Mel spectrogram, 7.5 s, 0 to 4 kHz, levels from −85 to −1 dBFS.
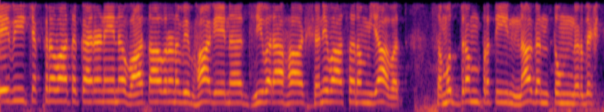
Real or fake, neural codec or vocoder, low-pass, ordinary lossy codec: fake; codec, 16 kHz, 8 kbps, FunCodec, trained on Chinese and English, 25 frames a second; 3.6 kHz; none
